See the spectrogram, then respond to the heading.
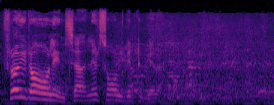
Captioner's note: laughter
